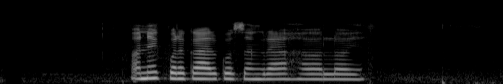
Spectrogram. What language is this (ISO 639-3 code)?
nep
